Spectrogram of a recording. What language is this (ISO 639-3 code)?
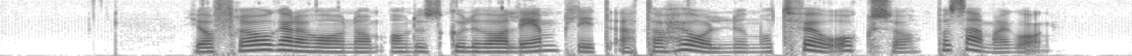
swe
